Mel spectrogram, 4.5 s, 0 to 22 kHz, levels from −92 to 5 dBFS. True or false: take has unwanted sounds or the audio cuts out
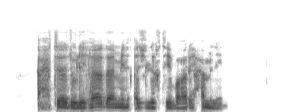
false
